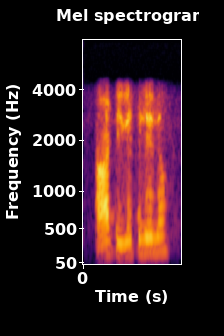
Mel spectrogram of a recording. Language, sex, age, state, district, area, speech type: Urdu, male, 18-30, Uttar Pradesh, Siddharthnagar, rural, conversation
